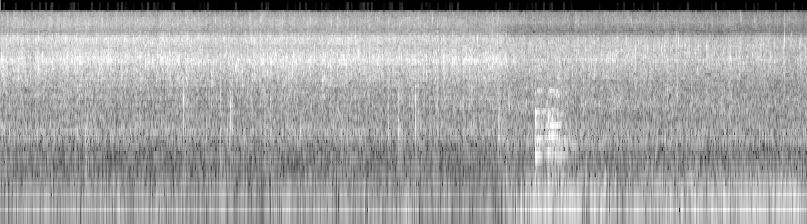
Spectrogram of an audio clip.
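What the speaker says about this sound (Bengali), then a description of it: "এখন আমি কড়াতে মাছগুলো দিয়ে দিচ্ছি।" Mustard-marinated fish frying in mustard oil in a kadai, a loud, steady hiss of hot oil throughout, close up, with a few small crackles and spits.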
